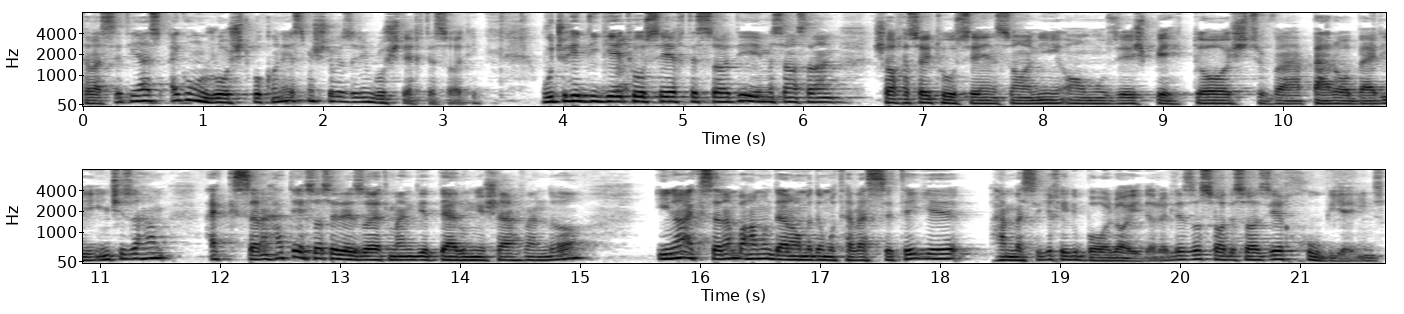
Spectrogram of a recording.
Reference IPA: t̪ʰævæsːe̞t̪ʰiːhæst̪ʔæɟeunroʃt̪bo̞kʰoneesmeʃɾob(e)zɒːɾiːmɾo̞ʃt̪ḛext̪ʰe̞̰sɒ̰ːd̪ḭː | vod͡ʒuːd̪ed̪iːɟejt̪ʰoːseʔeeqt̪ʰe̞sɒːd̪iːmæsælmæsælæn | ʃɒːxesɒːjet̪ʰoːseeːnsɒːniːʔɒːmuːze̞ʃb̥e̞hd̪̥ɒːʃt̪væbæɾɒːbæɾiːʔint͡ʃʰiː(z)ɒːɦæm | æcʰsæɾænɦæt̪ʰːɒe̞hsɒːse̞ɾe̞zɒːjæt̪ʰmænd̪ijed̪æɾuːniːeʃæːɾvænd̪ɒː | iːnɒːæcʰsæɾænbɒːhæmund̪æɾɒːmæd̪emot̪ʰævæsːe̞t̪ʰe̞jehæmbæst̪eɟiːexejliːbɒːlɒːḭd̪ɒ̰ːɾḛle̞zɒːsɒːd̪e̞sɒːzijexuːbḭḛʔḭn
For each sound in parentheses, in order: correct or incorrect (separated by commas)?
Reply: correct, correct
